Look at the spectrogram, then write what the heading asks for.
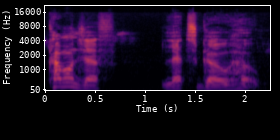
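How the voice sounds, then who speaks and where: A man voicing a stubborn, sceptical little girl in a storybook, with an emphatic, expressive manner. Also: mid-range voice, slow, full character voice. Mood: exasperated.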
